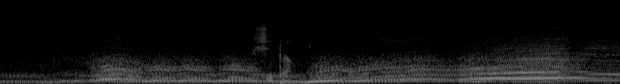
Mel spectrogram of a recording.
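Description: A car engine hums and revs as the car drives along.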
